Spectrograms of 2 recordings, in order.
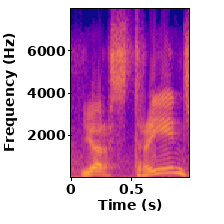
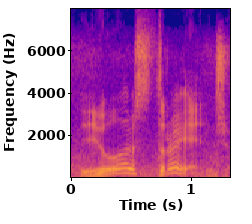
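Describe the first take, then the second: First: It is spoken in a Scottish accent. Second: It is spoken in a Russian accent. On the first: "Could have like the Scottish tree" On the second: "like the Russian tree"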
